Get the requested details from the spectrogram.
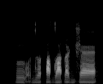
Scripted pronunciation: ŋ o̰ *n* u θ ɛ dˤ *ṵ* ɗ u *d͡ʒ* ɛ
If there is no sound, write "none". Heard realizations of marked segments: d, u, d͡ʒ

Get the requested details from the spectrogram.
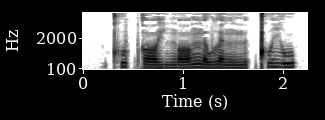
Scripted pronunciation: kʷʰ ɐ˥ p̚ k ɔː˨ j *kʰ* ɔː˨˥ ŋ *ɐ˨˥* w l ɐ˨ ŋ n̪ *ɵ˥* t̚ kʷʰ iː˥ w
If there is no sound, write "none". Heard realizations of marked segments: ŋ, ɐ˨˧, ɵ˨˥

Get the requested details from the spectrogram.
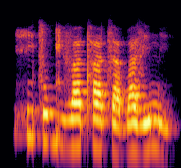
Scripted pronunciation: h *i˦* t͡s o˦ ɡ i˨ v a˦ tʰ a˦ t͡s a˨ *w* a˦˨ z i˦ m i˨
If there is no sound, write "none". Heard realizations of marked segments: i˦˨, b

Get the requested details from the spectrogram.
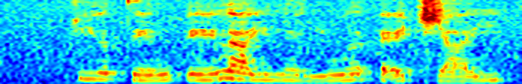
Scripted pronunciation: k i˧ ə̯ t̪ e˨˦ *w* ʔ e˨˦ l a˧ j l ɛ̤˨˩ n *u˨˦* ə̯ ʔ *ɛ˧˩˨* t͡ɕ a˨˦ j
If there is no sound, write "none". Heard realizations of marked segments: w, u˨˦, ɛ̰˧˥

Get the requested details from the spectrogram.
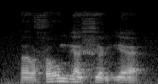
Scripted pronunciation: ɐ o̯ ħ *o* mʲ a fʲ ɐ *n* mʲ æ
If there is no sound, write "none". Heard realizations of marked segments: o, ɳ

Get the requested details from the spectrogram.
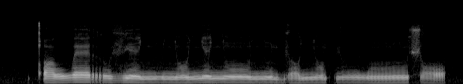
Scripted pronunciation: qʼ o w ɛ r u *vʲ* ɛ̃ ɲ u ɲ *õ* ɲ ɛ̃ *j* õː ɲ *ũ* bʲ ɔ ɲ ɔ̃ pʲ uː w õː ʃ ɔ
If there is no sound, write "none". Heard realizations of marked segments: vʲ, ɔ̃, ɲ, ũ

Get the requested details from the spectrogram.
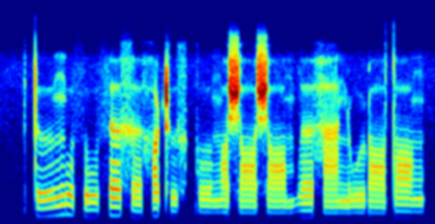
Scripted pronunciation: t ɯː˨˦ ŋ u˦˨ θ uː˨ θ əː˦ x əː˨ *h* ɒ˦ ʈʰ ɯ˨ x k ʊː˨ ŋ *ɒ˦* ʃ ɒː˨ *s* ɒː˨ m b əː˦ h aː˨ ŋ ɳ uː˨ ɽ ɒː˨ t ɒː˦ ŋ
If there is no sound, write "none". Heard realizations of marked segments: h, ɒ˨, ʃ

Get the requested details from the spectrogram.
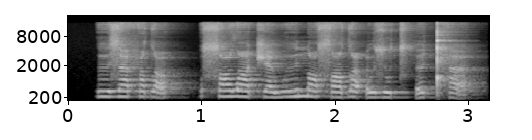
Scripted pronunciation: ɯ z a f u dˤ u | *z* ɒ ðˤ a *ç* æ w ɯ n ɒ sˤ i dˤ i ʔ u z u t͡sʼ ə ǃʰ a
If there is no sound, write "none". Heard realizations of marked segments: s, t͡ʃ

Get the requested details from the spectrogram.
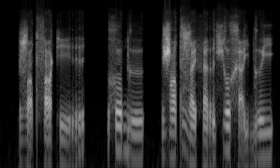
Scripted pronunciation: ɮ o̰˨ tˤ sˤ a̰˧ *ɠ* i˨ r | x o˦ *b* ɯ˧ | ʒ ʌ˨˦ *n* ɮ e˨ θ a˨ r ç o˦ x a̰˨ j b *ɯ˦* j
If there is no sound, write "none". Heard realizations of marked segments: k, b, tˤ, ɯ˦

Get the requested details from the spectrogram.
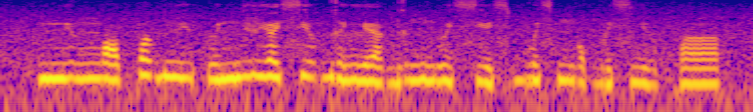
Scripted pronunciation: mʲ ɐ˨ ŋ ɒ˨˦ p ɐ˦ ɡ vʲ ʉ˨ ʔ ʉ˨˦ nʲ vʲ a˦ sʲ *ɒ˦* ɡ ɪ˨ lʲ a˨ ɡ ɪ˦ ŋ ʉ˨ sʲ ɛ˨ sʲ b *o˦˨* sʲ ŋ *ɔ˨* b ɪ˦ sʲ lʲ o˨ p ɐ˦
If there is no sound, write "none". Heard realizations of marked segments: ɒ˦, o˦, ɔ˨

